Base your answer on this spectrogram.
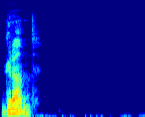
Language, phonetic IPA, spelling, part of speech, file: Russian, [ɡrant], грант, noun, Ru-грант.ogg
- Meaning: grant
